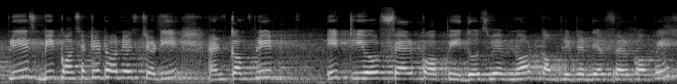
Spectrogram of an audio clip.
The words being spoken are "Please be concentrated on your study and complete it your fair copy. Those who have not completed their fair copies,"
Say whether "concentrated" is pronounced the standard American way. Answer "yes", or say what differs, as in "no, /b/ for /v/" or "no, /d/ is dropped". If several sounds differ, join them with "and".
no, /ɹ/ is dropped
